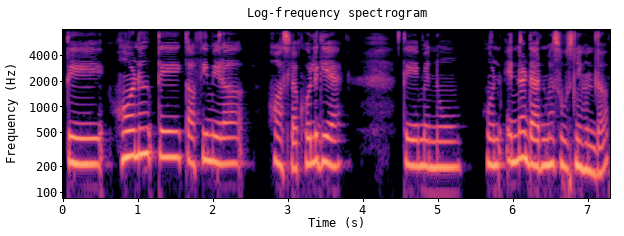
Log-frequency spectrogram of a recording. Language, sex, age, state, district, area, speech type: Punjabi, female, 18-30, Punjab, Jalandhar, urban, spontaneous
